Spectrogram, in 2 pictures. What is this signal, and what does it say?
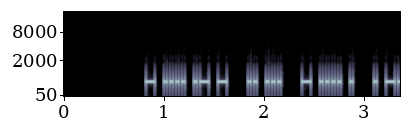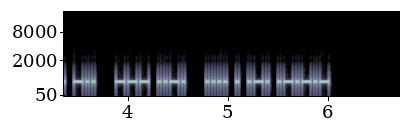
Morse code, heard as a keyed tone, about 40 wpm, 700 Hz. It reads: THAT IS THE END OF HER.
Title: Sentences from Top 200 Words 40wpm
